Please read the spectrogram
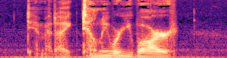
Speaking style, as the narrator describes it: I hissed

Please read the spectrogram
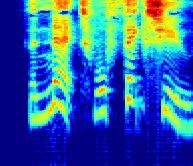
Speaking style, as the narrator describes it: he cried

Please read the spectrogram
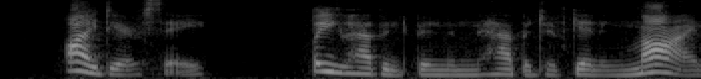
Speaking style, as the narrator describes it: I said firmly

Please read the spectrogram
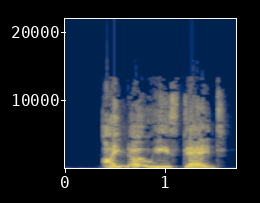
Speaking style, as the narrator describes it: she screams

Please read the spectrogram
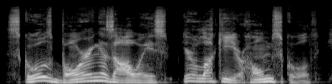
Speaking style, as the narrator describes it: replied

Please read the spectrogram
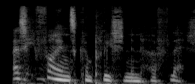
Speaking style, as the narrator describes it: she murmurs

